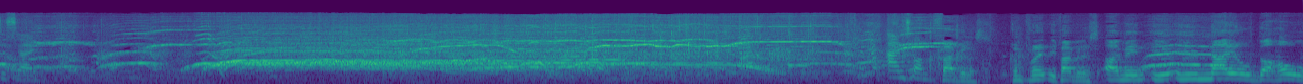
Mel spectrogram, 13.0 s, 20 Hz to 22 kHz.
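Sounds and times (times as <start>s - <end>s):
audience cheering and screaming: 0.0s - 9.3s, 11.4s - 12.4s
applause: 0.4s - 10.2s.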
